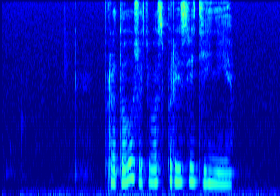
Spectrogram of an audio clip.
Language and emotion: Russian, neutral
